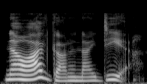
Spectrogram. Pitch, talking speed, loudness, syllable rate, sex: 205 Hz, 205 wpm, -17 LUFS, 5.8 syllables/s, female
